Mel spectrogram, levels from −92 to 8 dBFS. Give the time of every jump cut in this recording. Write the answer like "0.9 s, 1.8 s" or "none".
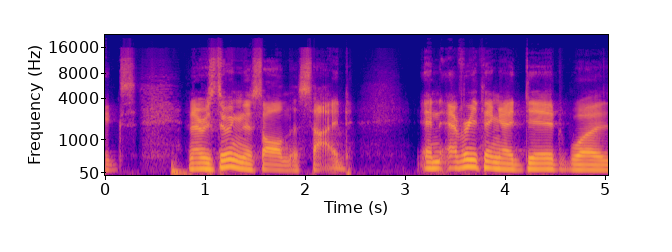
none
